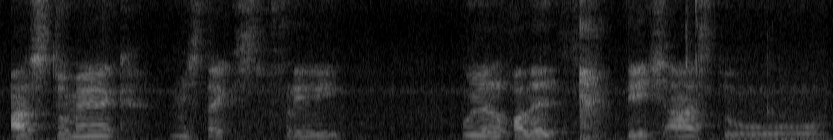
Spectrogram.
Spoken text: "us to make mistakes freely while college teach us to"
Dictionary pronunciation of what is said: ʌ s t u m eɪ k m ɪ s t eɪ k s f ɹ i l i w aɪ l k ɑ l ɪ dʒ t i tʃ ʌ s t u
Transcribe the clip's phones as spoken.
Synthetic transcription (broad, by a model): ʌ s t u m eɪ k m ɪ s t eɪ k s f ɹ i l i w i l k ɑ l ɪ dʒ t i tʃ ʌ s t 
